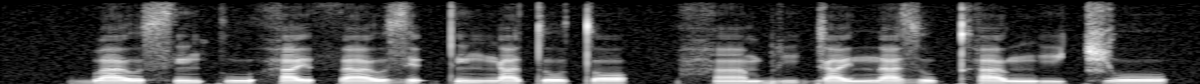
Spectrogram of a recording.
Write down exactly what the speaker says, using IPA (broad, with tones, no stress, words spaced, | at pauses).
ba˦ʊ̯sĩ˨ku˨ha˦˨ɪ̯ θa˨ʊ̯zɪ˦ʔtĩ˦˨ ŋä˦˨to˦˨tɔ˦˨ | hã˨bi˦ɡa˦˨ɪ̯ nä˦˨zu˦˨ kʰa˦˨ʊ̯ŋi˨ t͡ɕo˦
